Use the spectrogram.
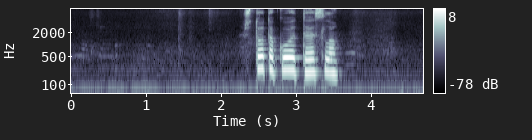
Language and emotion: Russian, neutral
